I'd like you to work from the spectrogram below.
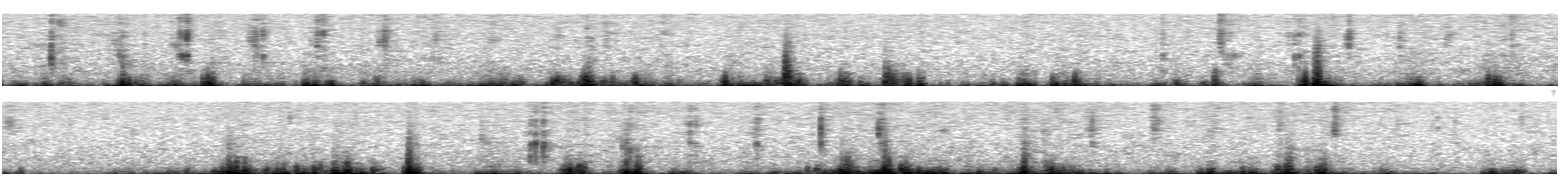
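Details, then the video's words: Raccoon crunching food while it eats, a steady run of sharp, low chewing clicks and crackles with short pauses, loudest near the end. "Raccoons Eating & Being Cute - Cute Lil Crunchy Noises While It Eats"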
